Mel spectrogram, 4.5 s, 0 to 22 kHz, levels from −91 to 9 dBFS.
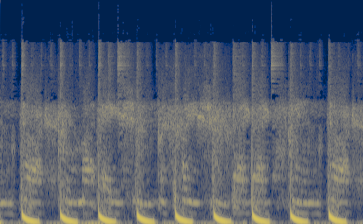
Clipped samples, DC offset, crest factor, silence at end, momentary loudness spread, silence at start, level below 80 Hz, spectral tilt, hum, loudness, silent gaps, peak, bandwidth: under 0.1%; under 0.1%; 12 dB; 0 s; 3 LU; 0 s; -18 dBFS; -5.5 dB/octave; none; -16 LUFS; none; -2 dBFS; 10.5 kHz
